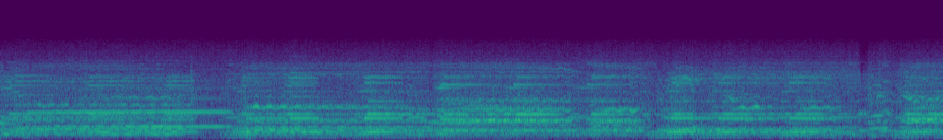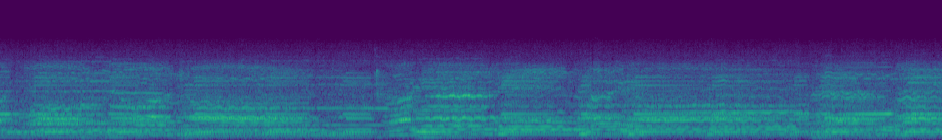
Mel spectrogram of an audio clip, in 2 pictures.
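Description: Music of several voices singing together with strong vibrato, in phrases with short breaks, on an old narrow-band film soundtrack.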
